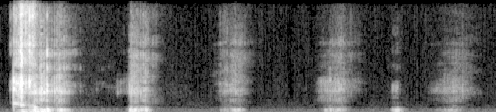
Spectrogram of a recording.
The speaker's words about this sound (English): There's a shovel handfuls of chips in my mouth.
